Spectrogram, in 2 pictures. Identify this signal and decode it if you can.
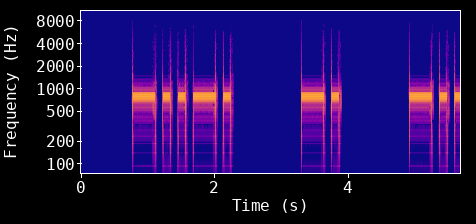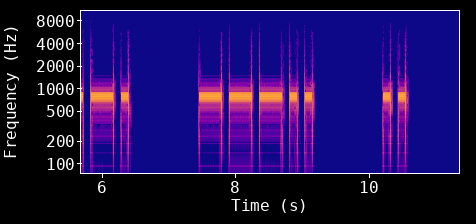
Morse code, heard as a keyed tone, about 10 wpm, spaced as for 6 wpm, 800 Hz. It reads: /N/8I
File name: LEZIONI / 10 SIGNS / 10A SLASH ws 10wpm 4121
